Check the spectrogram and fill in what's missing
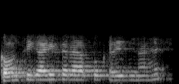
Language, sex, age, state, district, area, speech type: Hindi, male, 45-60, Uttar Pradesh, Sitapur, rural, conversation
